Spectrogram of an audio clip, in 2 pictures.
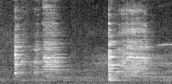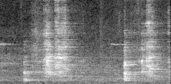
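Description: A steel pot clanks and scrapes against a tawa in a kitchen, with four distinct metallic knocks spaced about a second apart, each followed by ringing scraping, close and fairly loud without talk.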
